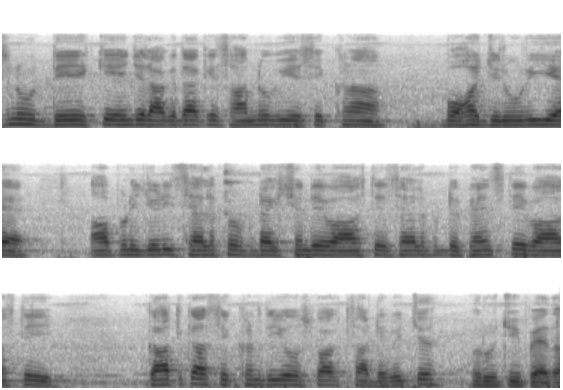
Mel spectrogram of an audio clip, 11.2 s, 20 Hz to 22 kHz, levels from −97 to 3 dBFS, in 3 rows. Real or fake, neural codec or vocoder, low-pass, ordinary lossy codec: real; none; none; none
